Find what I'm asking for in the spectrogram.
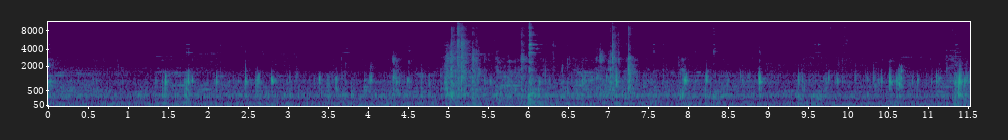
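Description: A pot of broth with green chilies simmers on a stove, giving soft, irregular bubbling and popping with faint ticks and gurgles, quiet and close throughout.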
